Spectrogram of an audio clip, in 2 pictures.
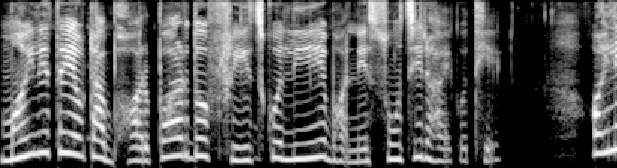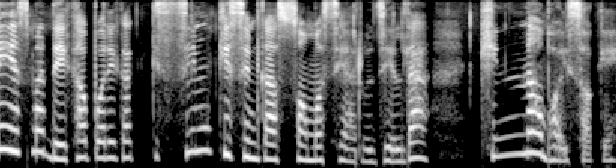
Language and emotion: Nepali, sad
